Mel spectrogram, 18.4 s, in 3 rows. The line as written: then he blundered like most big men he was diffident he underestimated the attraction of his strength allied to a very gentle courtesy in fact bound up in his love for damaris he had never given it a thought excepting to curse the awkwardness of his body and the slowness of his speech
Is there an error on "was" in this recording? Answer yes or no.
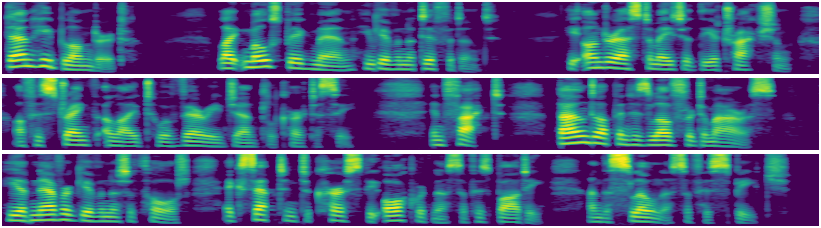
yes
